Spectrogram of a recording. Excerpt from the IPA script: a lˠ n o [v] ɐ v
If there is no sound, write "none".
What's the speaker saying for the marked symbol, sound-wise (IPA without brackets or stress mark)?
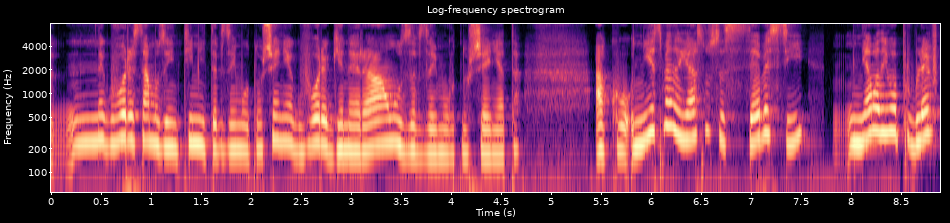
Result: z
